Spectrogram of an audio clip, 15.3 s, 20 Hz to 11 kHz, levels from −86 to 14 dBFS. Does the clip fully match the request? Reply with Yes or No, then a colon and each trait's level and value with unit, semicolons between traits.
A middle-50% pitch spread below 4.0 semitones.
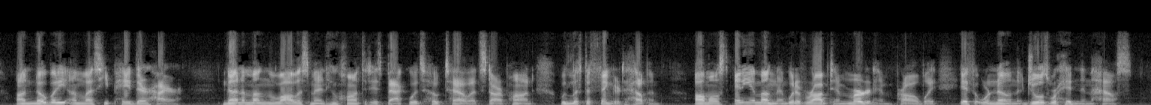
Yes: average, 3.2 semitones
